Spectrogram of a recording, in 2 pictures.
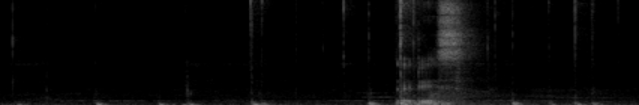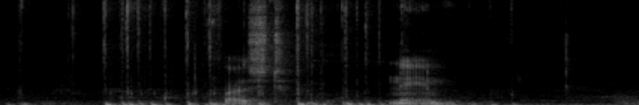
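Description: Faint typing on a computer keyboard: scattered single keystrokes, then a quicker run of them from about five to seven seconds in.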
